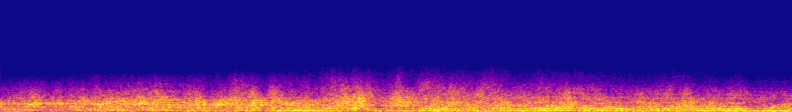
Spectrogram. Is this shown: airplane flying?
yes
